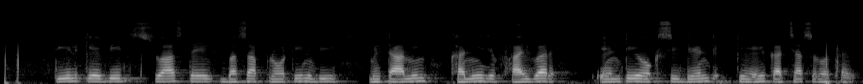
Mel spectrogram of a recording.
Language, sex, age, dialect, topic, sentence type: Magahi, male, 18-24, Western, agriculture, statement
